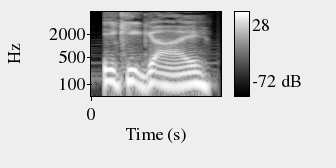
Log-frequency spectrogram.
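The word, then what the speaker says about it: ikigai: Iguai, pronounced eeky, represents your reason for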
